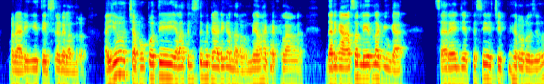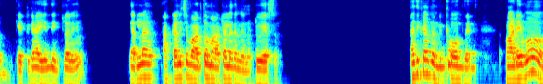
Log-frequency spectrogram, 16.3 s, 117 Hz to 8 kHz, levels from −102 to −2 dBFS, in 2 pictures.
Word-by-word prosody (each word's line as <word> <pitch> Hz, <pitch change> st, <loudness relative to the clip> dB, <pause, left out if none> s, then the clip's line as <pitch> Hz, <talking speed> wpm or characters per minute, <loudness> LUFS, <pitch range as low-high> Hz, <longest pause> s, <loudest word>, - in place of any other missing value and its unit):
మా -, -, -7 dB
డ్యాడీకి 125 Hz, +3 st, +1 dB
తెలిసినాళ్ళే 125 Hz, +1 st, -1 dB
వీళ్ళందరూ. 115 Hz, -1 st, -5 dB, 0.3 s
"అయ్యో! 175 Hz, +10 st, +5 dB, 0.2 s
చెప్పకపోతే 160 Hz, +5 st, +2 dB, 0.2 s
ఎలా 145 Hz, 0 st, 0 dB
తెలుస్తుంది 155 Hz, +2 st, -3 dB
మీ -, -, 0 dB
డ్యాడీకి" 145 Hz, 0 st, 0 dB
అన్నారు. 115 Hz, -, -4 dB
నాకట్లా 130 Hz, -1 st, -2 dB, 0.6 s
దానికి 140 Hz, +1 st, +4 dB
ఆన్సర్ 160 Hz, +5 st, +2 dB
లేదు 160 Hz, 0 st, +5 dB
నాకింక. 140 Hz, -6 st, -2 dB, 0.7 s
సరే 130 Hz, +1 st, +2 dB
అని 135 Hz, -, -8 dB
చెప్పేసి 135 Hz, +4 st, -4 dB, 0.2 s
చెప్పేసారు 145 Hz, +1 st, -2 dB
ఒకరోజు 125 Hz, -1 st, -1 dB, 0.3 s
గట్టిగా 120 Hz, +3 st, -2 dB
అయింది 130 Hz, +1 st, +1 dB
ఇంట్లోనీ. 130 Hz, 0 st, -1 dB, 0.8 s
సర్లే 155 Hz, +4 st, +3 dB, 0.3 s
అక్కడి 155 Hz, +2 st, +1 dB
నుంచి 165 Hz, +1 st, -1 dB
వాడితో 140 Hz, +4 st, +3 dB
మాట్లాడలేదండి 140 Hz, -2 st, 0 dB
నేను 115 Hz, 0 st, -7 dB
2 -, -, +4 dB
ఇయర్సు. 120 Hz, 0 st, -2 dB, 2.0 s
అది 185 Hz, +3 st, +2 dB
కాదండి. 180 Hz, -7 st, +2 dB
ఇంకా 155 Hz, +3 st, -2 dB
ఉంది. 140 Hz, -2 st, -3 dB, 0.6 s
వాడేమో 155 Hz, +9 st, +5 dB
140 Hz, 135 wpm, -23 LUFS, 130-155 Hz, 2.0 s, అయ్యో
